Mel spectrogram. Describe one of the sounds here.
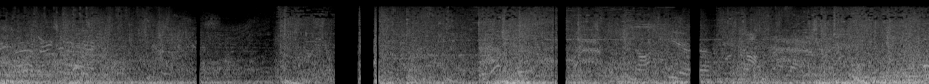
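Magic blasts whoosh and crackle in a hectic game battle.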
